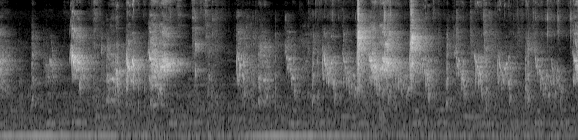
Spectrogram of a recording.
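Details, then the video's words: Lovebirds singing and chirping in a calm, stress-free environment: dense, overlapping chatter of shrill, rasping chirps and squeaky notes, fast and irregular, with a low humming drone at times. "Lovebird Singing & Chirping Sounds"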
